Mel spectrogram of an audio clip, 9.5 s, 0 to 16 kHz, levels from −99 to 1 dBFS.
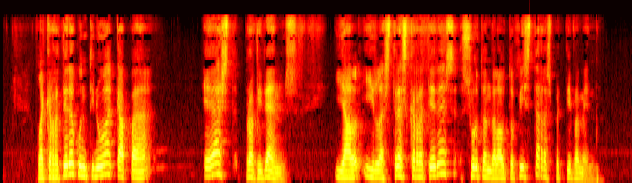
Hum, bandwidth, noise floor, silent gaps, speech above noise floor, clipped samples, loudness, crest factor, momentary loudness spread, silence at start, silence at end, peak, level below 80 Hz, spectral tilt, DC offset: none; 11.5 kHz; -68 dBFS; none; 48 dB; under 0.1%; -20 LUFS; 22 dB; 11 LU; 0.55 s; 0.5 s; 0 dBFS; -56 dBFS; -4 dB/octave; under 0.1%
